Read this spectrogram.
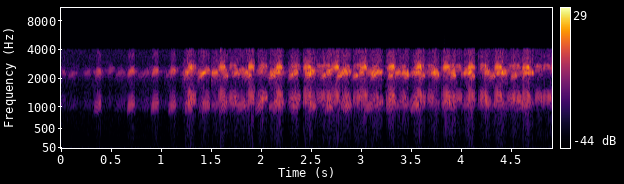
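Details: Rapid, grating croaks of a European tree frog (Hyla arborea), recorded with a Panasonic GH4 camera, start softly and quickly grow loud, repeating several times each second in an unbroken chattering run.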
